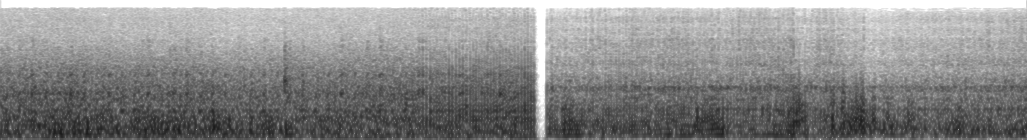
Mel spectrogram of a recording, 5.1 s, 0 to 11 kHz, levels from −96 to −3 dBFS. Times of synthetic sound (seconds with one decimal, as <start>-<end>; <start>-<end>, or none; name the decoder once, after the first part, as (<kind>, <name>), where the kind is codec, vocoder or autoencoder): 2.1-4.2 (vocoder, Vocos)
